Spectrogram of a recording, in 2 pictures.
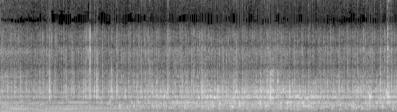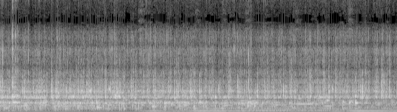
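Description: Underwater ambient noise recorded by a dive camera: a steady hiss of water with fine crackling. Low, held music notes sound under it at the start and come back about five and a half seconds in.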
